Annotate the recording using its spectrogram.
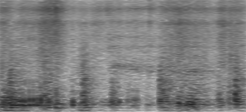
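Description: Massage table creaking, with sheets and clothing rustling, as a person rolls from his side onto his back. A rough creak is loudest in the first half second, then smaller creaks and shuffles follow.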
